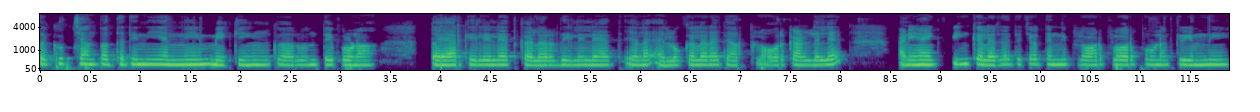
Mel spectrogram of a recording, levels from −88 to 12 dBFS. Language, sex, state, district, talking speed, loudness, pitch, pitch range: Marathi, female, Maharashtra, Chandrapur, 180 wpm, -17 LUFS, 205 Hz, 200-215 Hz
